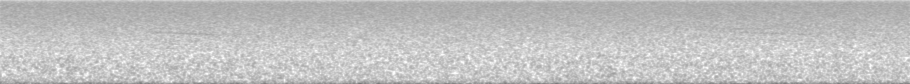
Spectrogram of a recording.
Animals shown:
forest ambience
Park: Marsh-Billings-Rockefeller National Historical Park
